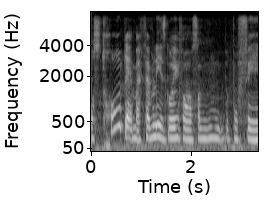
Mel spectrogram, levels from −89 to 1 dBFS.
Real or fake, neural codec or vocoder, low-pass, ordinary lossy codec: fake; codec, 16 kHz, 4 kbps, FunCodec, trained on Chinese and English, 50 frames a second; 7.2 kHz; none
